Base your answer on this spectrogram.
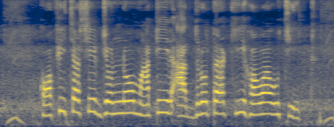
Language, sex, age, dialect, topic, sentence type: Bengali, female, 60-100, Standard Colloquial, agriculture, question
